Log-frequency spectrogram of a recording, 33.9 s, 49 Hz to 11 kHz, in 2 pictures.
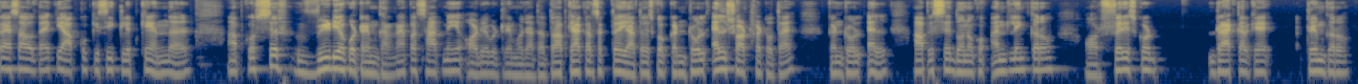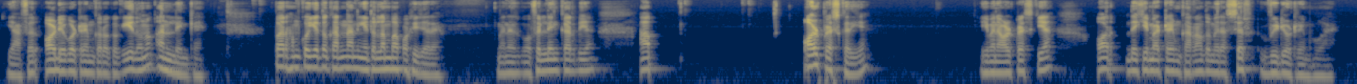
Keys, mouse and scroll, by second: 6.9 ctrl+z, 10.7 ctrl+l, 12.6 double click, 17.0 ctrl+z, 19.4 ctrl+z, 22.8 ctrl+l, 30.7 alt+click.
